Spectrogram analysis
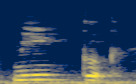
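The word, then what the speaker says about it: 미국: You have me-guk.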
